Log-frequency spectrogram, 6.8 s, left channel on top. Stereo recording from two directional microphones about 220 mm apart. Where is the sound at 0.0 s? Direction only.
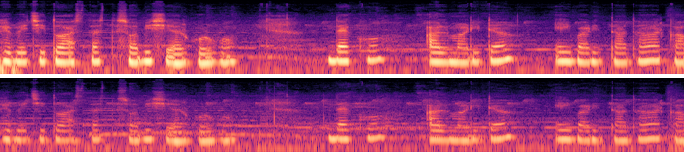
35° left (ahead or behind).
